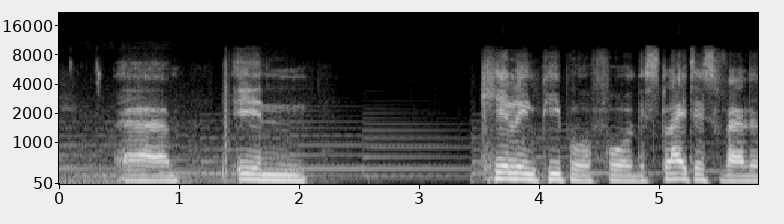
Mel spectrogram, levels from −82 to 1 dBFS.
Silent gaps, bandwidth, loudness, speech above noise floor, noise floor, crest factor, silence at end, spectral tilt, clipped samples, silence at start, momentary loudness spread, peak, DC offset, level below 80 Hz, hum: none; 9.6 kHz; -14 LUFS; 27 dB; -40 dBFS; 14 dB; 0 s; -6.5 dB/octave; under 0.1%; 0 s; 15 LU; 0 dBFS; under 0.1%; -48 dBFS; none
